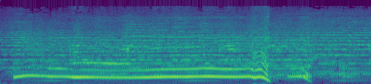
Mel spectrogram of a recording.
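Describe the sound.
A person, voicing the story character Goraska, howls wordlessly like a dog in one long, steady, fairly loud wail, then breaks off in two short downward-sliding yelps. No words are spoken.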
